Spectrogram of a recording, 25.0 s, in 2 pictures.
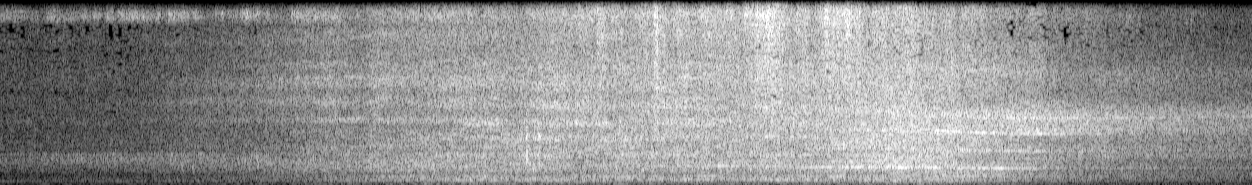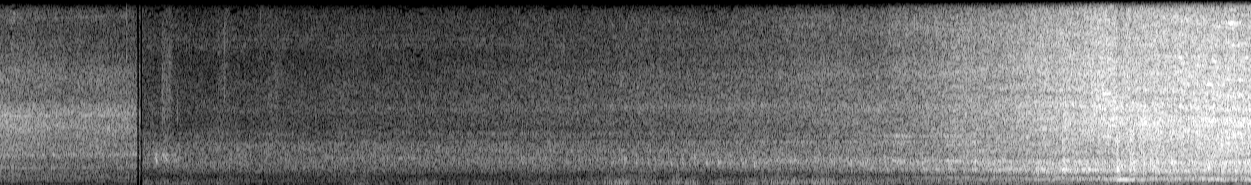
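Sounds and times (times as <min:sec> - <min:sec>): train passing at speed: 0:00.0 - 0:14.0, 0:15.5 - 0:25.0
wheel squeal: 0:00.4 - 0:13.8.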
